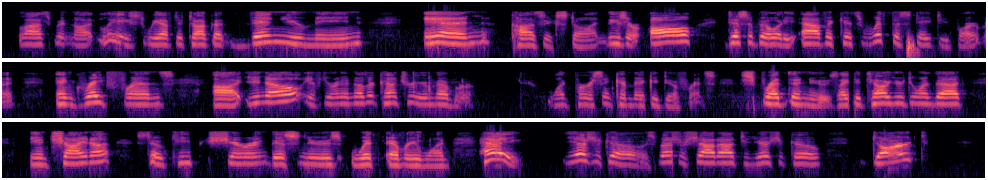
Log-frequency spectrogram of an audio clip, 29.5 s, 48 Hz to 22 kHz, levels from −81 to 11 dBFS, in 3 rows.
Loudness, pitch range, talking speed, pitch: -20 LUFS, 215-255 Hz, 135 wpm, 235 Hz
